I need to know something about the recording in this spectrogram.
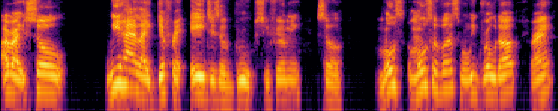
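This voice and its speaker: Young rapper guy talking easy, really bright voice, dead dry sound, keeps saying you feel me. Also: fairly high pitch, lively intonation, measured pace, no echo, poor audio. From Brooklyn, New York. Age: young adult. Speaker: guest rapper. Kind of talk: casual interview chat.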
